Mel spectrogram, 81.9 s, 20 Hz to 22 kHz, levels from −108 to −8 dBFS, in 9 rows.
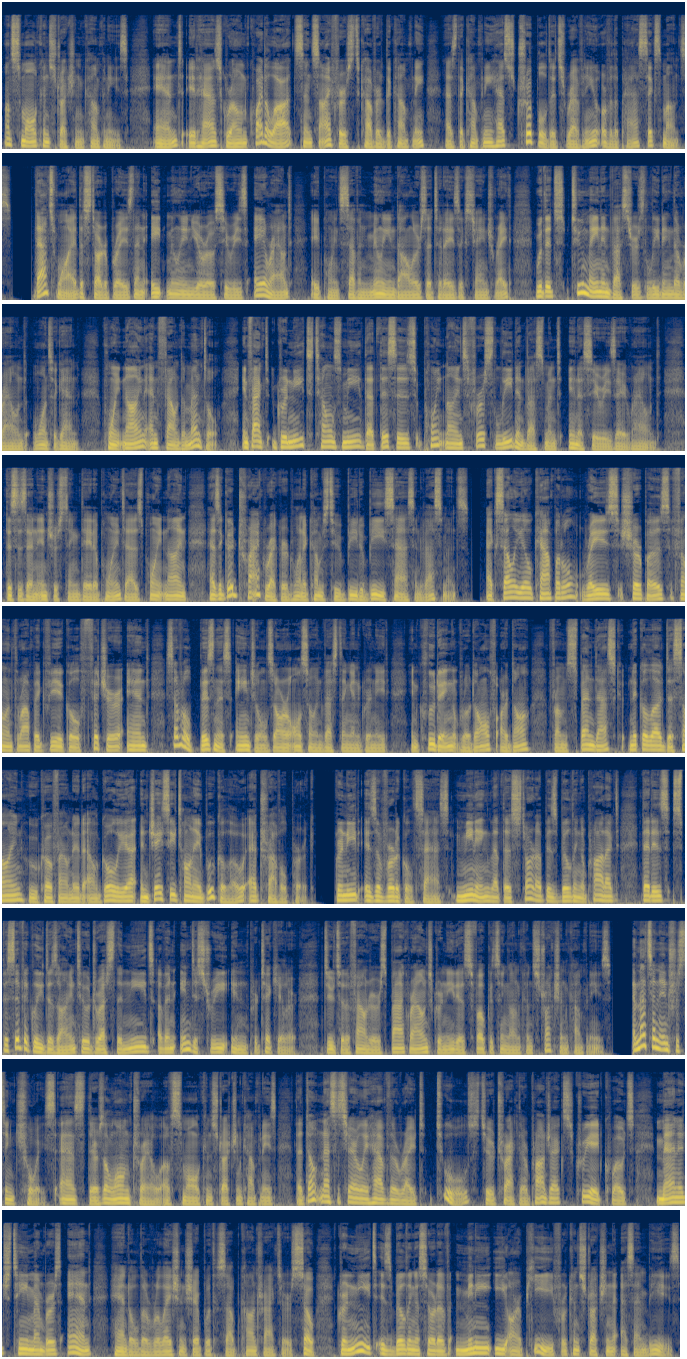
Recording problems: none

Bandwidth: 15 kHz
